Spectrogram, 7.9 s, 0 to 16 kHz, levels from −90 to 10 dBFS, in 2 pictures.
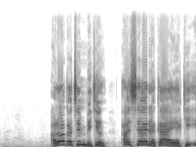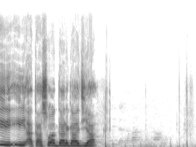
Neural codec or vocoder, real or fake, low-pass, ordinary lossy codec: none; real; 14.4 kHz; none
